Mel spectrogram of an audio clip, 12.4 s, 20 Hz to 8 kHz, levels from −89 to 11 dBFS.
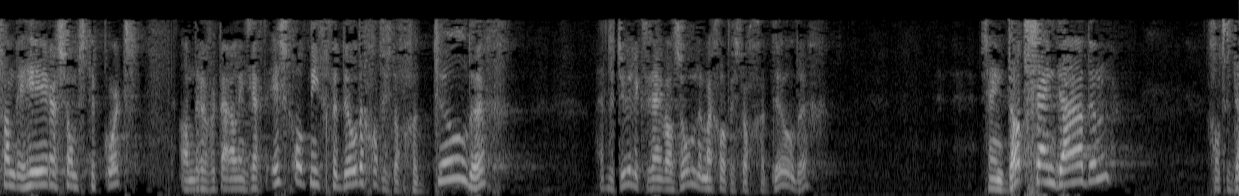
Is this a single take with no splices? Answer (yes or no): yes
